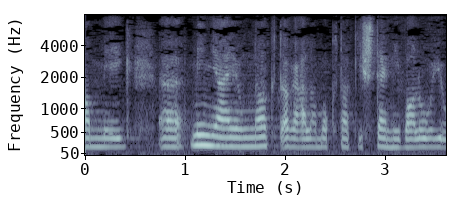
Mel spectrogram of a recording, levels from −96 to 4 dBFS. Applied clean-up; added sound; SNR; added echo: none; none; none; none.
